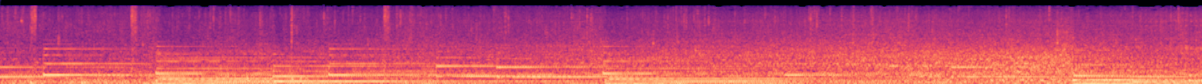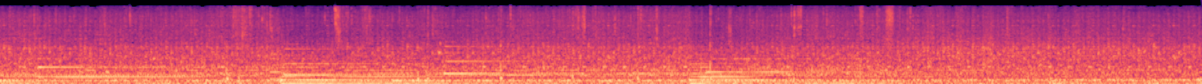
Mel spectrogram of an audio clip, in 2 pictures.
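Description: Steady rain falling on wet pavement under slow music of long held notes that change every second or so.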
